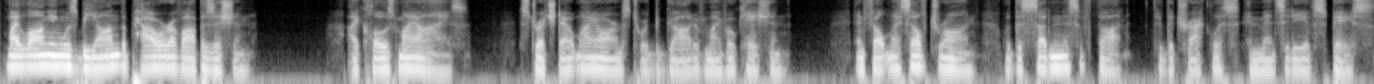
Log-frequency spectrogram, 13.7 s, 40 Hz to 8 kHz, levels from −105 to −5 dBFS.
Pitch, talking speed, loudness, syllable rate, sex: 100 Hz, 160 wpm, -18 LUFS, 5.0 syllables/s, male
